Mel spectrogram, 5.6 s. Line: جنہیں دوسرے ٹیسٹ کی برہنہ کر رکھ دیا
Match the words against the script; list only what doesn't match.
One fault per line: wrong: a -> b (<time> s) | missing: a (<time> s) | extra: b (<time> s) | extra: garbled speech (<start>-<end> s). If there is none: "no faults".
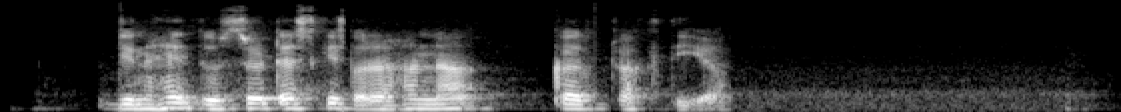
no faults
